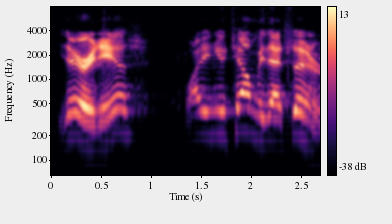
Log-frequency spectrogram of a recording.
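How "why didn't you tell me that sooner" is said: playful teasing, high-pitched and loud. Looking up a bible reference, the speaker teases the listener who found it. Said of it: "I'm teasing you".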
